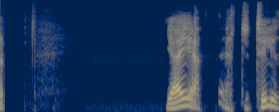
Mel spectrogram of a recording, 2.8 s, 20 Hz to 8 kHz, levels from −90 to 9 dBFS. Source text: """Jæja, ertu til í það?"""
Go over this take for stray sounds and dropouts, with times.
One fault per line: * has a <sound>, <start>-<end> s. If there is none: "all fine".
all fine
